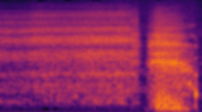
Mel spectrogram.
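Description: Steady hiss of noise on a video-call audio line, growing slightly louder, then a brief louder burst near the end.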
